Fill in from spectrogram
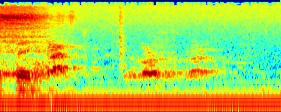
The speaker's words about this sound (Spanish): La perrada está como loca. Los niños andan pidiendo caramelo. No, eso no está en el texto. Eso está pasando. Eso está pasando afuera, gente.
